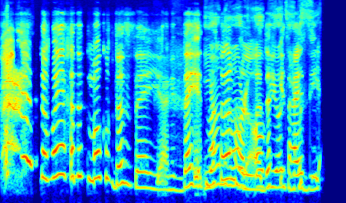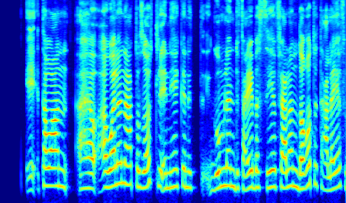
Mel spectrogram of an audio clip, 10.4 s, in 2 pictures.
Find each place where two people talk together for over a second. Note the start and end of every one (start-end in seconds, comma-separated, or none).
3.0-4.8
